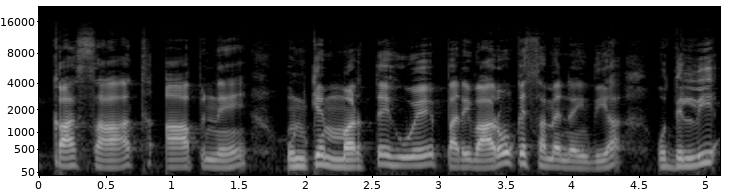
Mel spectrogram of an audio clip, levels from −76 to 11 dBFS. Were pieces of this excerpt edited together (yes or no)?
no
